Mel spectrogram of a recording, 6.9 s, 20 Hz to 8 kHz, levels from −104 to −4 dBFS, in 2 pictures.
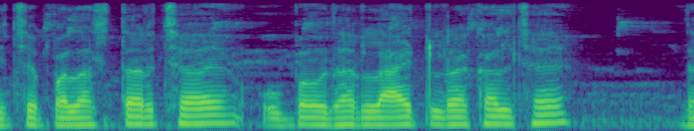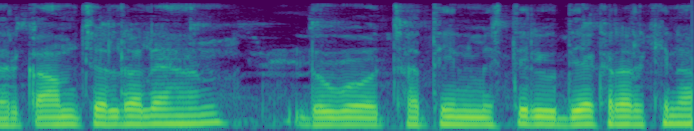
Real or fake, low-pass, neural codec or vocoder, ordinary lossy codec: fake; 7.2 kHz; codec, 16 kHz, 16 kbps, FreqCodec, larger model; none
